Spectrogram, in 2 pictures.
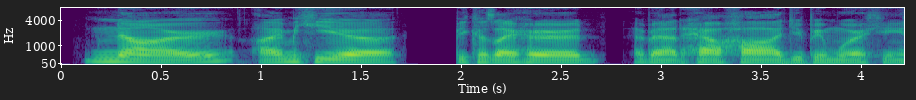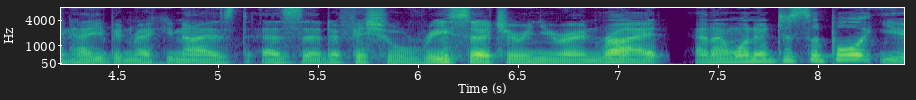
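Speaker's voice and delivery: normal talking voice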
